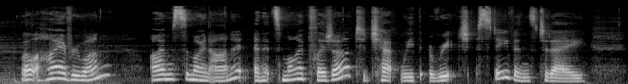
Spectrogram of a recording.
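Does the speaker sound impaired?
No.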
